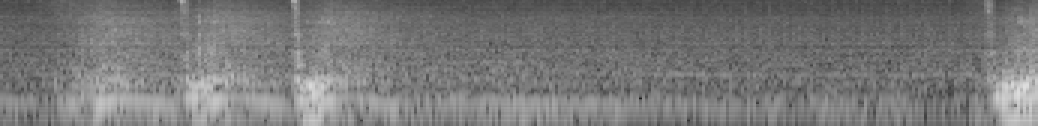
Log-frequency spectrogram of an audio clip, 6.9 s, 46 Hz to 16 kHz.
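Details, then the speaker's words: 2005 Infiniti FX35 with the 3.5 VQ petrol V6 and a spun bearing: idles, then several throttle blips bring sharp knocks as revs climb. Engine to be swapped. "sound of a spun bearing. Beautiful, lovely sound of a spun."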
